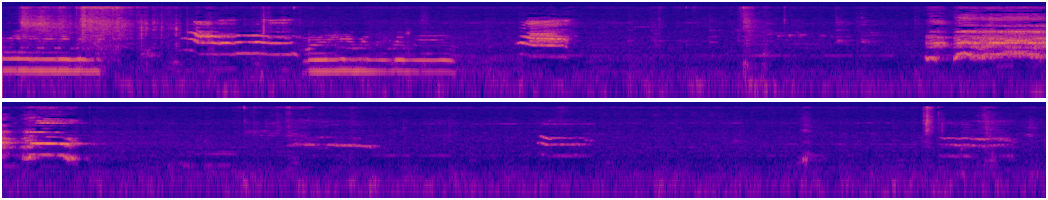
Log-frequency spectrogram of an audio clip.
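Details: Stray cat begging for food: a run of loud, wavering meows, some rising and falling, then several shorter, fainter meows spaced a few seconds apart over a quiet low background hum.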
